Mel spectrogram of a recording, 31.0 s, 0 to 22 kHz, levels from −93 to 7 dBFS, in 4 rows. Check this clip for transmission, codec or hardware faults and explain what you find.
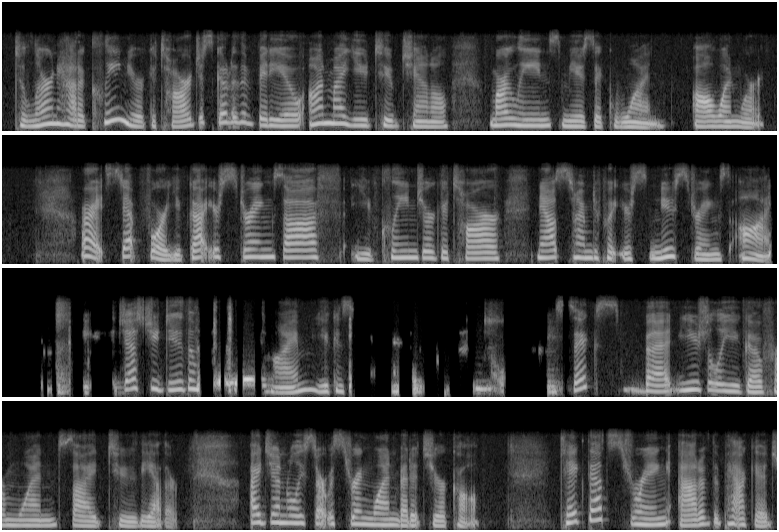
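Two related faults cluster between 15.4 and 21.2 s of the speech, where a second voice breaks in and the main talker dips away. The audio is band-limited to about 8 kHz throughout, consistent with a wideband call codec such as Opus.

Other side's voice leaking through: A second voice appears at 15.4–16.7 s, 17.43–18.17 s, 18.94–19.49 s and 20.22–21.19 s. It sits a few dB below the talker in the first and third stretches, slightly above in the second, and well down in the last. The likely cause is loudspeaker playback of the far end reaching the microphone, where the echo canceller left a residue instead of removing it fully.

Speech suppressed in double talk: Overlapping those intrusions, the talker's voice drops sharply, by around 40 dB at its deepest, at 15.45–16.94 s, 17.49–18.27 s and 19.02–21.19 s. 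The affected portions total roughly half a second, then most of a second, then about two seconds. This is likely the echo canceller failing to tell near speech from echo while both sides talked, and attenuating everything at once.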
